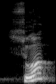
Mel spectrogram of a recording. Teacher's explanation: ถ้าเป็นไตโยนเชียงใหม่มันเสียงจัตวานะครับ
